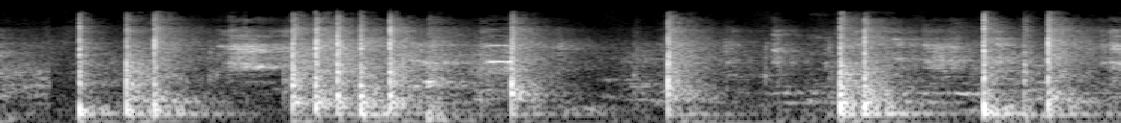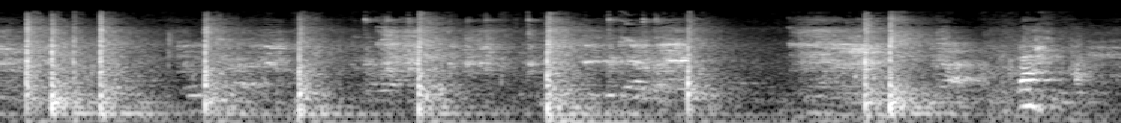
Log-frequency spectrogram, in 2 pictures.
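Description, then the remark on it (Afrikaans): Punches, mostly hooks thrown in combinations, hitting a boxing bag: dozens of loud, dull thuds landing in quick bursts and combinations, with an uneven rhythm and short pauses between flurries. “Jy slaan baie hard.”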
